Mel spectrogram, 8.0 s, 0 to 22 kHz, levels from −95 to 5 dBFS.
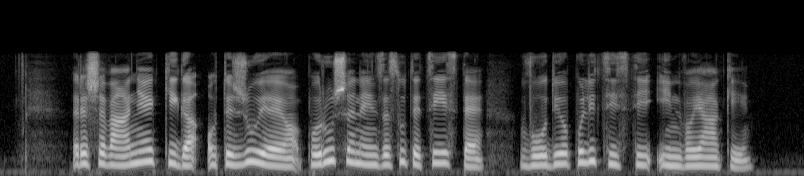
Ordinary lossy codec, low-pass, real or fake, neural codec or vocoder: none; 7.2 kHz; real; none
